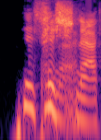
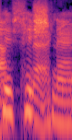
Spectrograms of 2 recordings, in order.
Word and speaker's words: Pishnak: Pishnak, just like just ish. Yeah, Pishnak.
